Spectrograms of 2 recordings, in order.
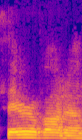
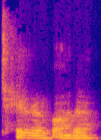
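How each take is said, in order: First: It begins with a th sound as in therapy. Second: It begins with a T followed by a breath. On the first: The speaker calls it wrong. "we don't say Theravada, like the word therapy" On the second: The speaker calls it right. "So a T with an aspiration after it"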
